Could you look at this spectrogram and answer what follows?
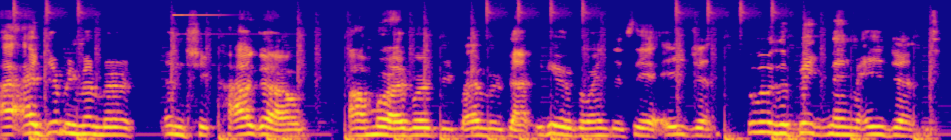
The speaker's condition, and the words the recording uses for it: Cerebral palsy. Now, I do worry sometimes about my diction because I have a speech impediment.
